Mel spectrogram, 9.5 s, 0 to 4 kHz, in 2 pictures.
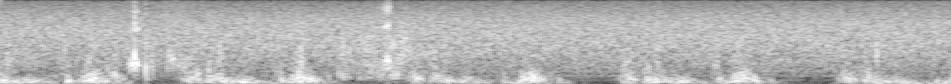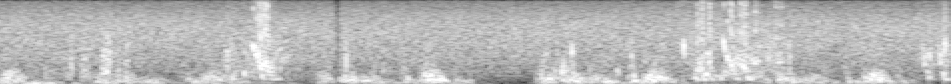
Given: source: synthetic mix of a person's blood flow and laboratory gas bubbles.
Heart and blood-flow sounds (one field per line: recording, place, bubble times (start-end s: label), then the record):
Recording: Doppler ultrasound of blood flow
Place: precordium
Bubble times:
0.51-1.02 s: bubbles
1.67-2.31 s: bubbles
5.86-6.24 s: bubbles
8.13-8.71 s: bubbles
9.33-9.52 s: bubbles
From the record:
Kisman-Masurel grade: 233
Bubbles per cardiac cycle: several, 3 to 8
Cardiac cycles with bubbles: 50 to 99%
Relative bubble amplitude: loud (0.450 to 0.775)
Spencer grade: 3 (all of the cardiac periods contain showers or single bubble signals, but not dominating or overriding the cardiac motion signals)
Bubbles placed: only in the low amplitude regions of the cardiac cycle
